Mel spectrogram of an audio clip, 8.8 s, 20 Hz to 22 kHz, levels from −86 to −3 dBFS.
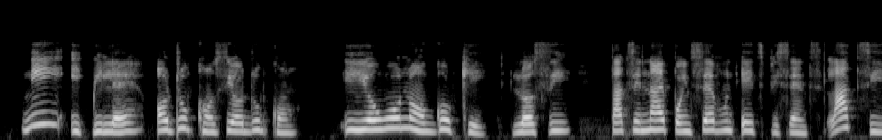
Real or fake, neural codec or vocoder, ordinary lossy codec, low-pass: fake; codec, 16 kHz, 16 kbps, FunCodec, trained on Chinese and English, 50 frames a second; none; 7.2 kHz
